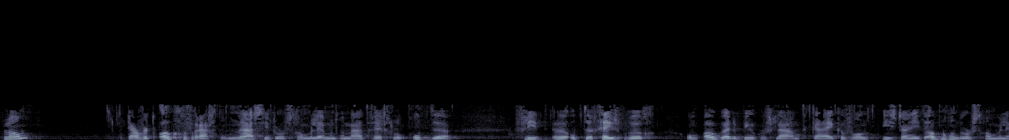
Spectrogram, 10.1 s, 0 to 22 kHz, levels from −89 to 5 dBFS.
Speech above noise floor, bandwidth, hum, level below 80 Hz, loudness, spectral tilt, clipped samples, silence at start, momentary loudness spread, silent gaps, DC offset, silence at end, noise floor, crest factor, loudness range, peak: 37 dB; 5.8 kHz; none; under -90 dBFS; -42 LUFS; -2.5 dB/octave; under 0.1%; 0.05 s; 9 LU; none; under 0.1%; 0 s; -78 dBFS; 22 dB; 3 LU; -20 dBFS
